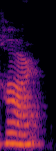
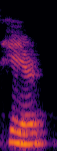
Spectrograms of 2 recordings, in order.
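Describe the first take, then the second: First: The vowel sounds like an open 'ah'. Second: The vowel sounds like a Spanish 'e'. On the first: The speaker calls it wrong. "hair is not pronounced har" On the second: The speaker calls it right. "it's pronounced hair"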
